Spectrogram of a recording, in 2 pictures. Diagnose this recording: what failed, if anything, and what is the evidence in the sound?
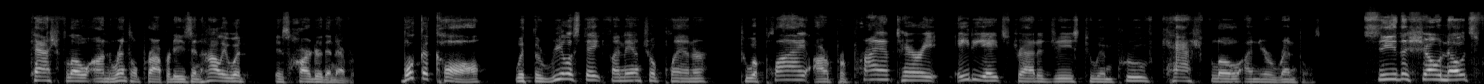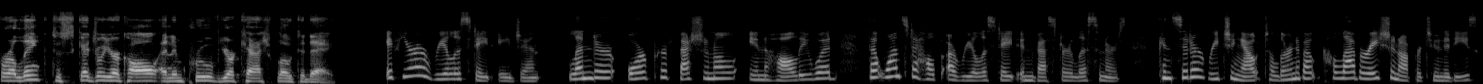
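Packets reached the receiver late or more slowly than they were played out, so its jitter buffer kept running dry between 8.25 and 9.51 s, producing repeated stalls (stutter). Thirteen times the receiver held and extended the last sound while it waited, filling 254 ms in all, about a fifth of that stretch, with the longest wait at 113 ms. No speech is lost, but the passage drags, catches and stutters.

Right after, between 10.23 and 11.74 s, the network delivered isolated packets too late or not at all, giving scattered short gaps. There are around ten of them, each roughly 15 ms or shorter, totalling about a tenth of a second, or some 7% of the span. Each hole was patched by continuing the preceding sound, so the speech stays clear but carries brief ticks and small hiccups.

The receiver's jitter buffer was short of reserve, so it performed a jitter buffer slow-down, repeating single pitch periods and slivers of pauses to stretch the playout. 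From 10.49 to 12.92 s it added 201 ms, and from 21.90 to 23.99 s it added 184 ms, both times playing at 92% speed. The pitch stays put while syllables and pauses are drawn out, giving a slightly sluggish delivery.

With too much audio queued, as happens when delayed packets arrive in a bunch, the receiver carried out a jitter buffer speed-up, cutting out short pieces of one or a few pitch periods. Between 14.89 and 18.75 s it runs at 106% and drops roughly 300 ms; between 25.88 and 28.61 s it runs at 107% and drops roughly 200 ms. The pitch is unchanged, but the speech sounds slightly hurried.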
